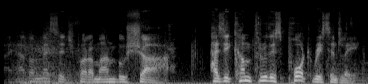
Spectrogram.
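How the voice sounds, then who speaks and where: An actor playing a composed, righteous assassin in a video game, speaking in a stern, measured, direct way. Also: male voice, medium pitch, very animated, background noise, close to an everyday voice. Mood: businesslike.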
